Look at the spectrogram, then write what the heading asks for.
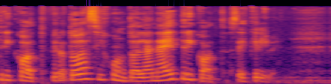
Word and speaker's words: Lana et Tricot: Lana et Tricot, pero todo así junto, Lana et Tricot se escribe.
